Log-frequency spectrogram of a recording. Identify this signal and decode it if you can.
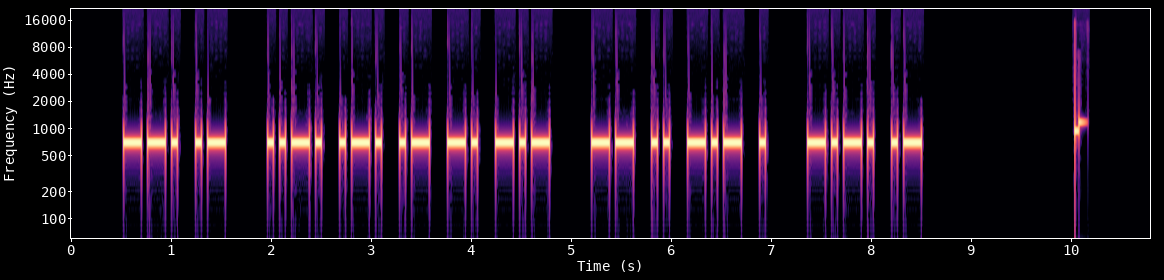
Morse code, heard as a keyed tone, about 20 wpm, 700 Hz. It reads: GA FRANK MIKE CA
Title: K1USN SST QSO Practice - 20wpm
